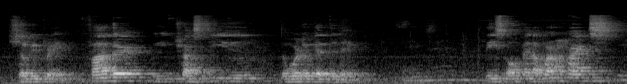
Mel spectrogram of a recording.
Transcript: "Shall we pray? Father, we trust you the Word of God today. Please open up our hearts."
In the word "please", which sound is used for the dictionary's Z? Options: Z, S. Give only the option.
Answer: S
